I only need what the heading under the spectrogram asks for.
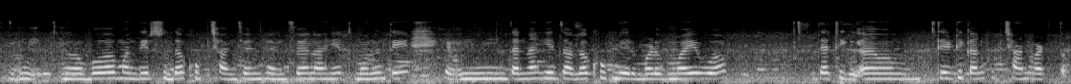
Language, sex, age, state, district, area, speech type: Marathi, female, 18-30, Maharashtra, Wardha, rural, spontaneous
